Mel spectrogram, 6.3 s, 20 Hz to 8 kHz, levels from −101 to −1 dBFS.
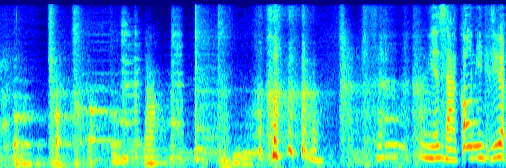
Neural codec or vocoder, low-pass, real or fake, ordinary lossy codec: codec, 16 kHz in and 24 kHz out, 0.4 kbps, LongCat-Audio-Codec, fine tuned four codebook decoder; 7.2 kHz; fake; MP3, 64 kbps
